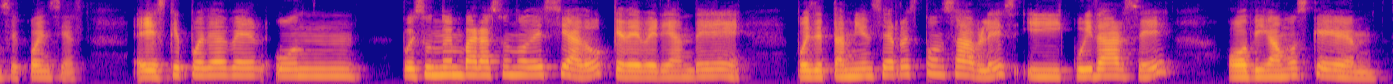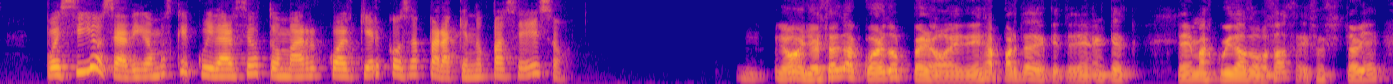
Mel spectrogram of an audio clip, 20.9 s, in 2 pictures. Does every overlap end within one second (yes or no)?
yes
